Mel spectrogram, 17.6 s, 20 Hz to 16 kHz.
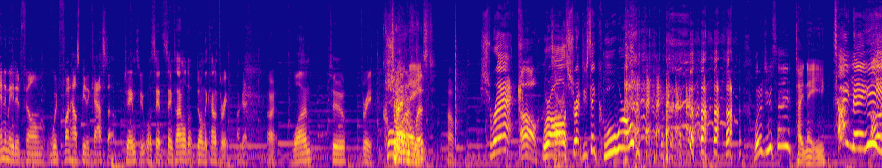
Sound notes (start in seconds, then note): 10.2 exasperated; 12.5 laughs; 12.5 wheeze laughs; 16.7 yelling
